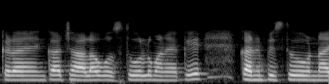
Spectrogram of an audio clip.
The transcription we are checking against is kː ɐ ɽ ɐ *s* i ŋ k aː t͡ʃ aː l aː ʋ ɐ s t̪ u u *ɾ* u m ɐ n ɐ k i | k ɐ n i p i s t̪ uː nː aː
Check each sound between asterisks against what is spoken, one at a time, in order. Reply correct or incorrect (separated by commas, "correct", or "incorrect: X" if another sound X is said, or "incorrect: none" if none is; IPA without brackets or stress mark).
incorrect: none, incorrect: l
